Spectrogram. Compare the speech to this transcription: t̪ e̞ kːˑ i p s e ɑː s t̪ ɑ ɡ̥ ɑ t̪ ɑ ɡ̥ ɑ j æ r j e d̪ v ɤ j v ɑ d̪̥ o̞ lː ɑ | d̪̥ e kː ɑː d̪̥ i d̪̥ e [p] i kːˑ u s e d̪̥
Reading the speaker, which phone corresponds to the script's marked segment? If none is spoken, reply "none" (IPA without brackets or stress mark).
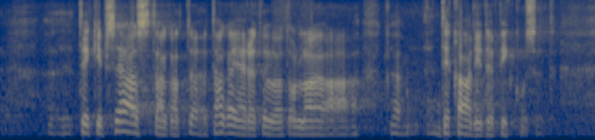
p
